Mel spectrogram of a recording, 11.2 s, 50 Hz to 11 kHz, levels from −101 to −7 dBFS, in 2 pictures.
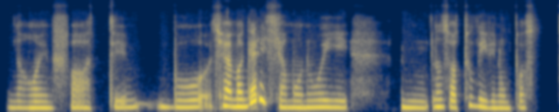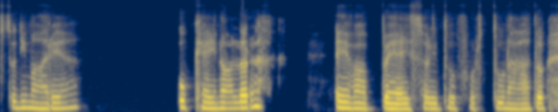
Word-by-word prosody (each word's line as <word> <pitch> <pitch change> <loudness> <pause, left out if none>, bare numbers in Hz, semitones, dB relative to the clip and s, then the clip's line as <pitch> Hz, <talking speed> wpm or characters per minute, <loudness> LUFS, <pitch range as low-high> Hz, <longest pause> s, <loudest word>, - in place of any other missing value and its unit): No 185 -1 -3
infatti. 185 +1 -5
Mhmm, 205 +2 -5 0.2
boh, 205 +2 -2
cioè 240 -2 +4
magari 215 - +8
siamo 195 - -1
noi. 195 0 +1 0.5
Mhmm, 190 -2 -1
non 215 0 +1
so 200 -2 +1
tu 255 - -6
vivi 210 -5 0
in 180 - -1
un 180 -1 -1
posto 190 +1 -10
di 185 +1 -2
mare? 170 +2 -2 1.0
Okay, 175 -4 +2
no 170 0 +1
allora 180 +4 +4 0.8
e 180 -2 +3
vabbè, 160 -1 +1
il 150 0 +1
solito 160 +1 -3
fortunato. 160 0 -3
185 Hz, 140 wpm, -19 LUFS, 165-200 Hz, 1.0 s, magari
